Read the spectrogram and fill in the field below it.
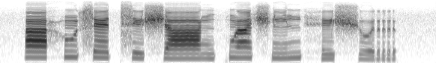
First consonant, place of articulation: glottal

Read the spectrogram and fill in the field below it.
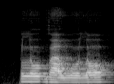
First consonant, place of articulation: alveolar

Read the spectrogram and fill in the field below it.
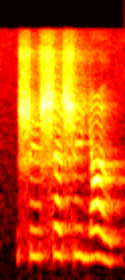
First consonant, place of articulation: retroflex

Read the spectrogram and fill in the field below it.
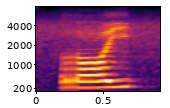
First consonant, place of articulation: alveolar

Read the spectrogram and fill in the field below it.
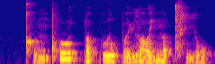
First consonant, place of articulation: velar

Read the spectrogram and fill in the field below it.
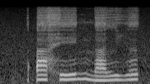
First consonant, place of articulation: glottal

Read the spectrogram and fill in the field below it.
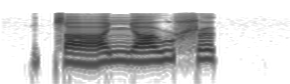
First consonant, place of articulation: palatal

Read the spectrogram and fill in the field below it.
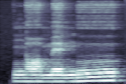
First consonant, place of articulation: velar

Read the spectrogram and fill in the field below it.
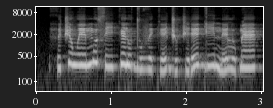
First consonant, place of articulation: glottal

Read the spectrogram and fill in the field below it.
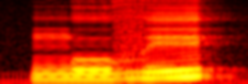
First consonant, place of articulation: labial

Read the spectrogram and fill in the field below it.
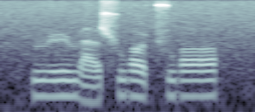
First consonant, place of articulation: retroflex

